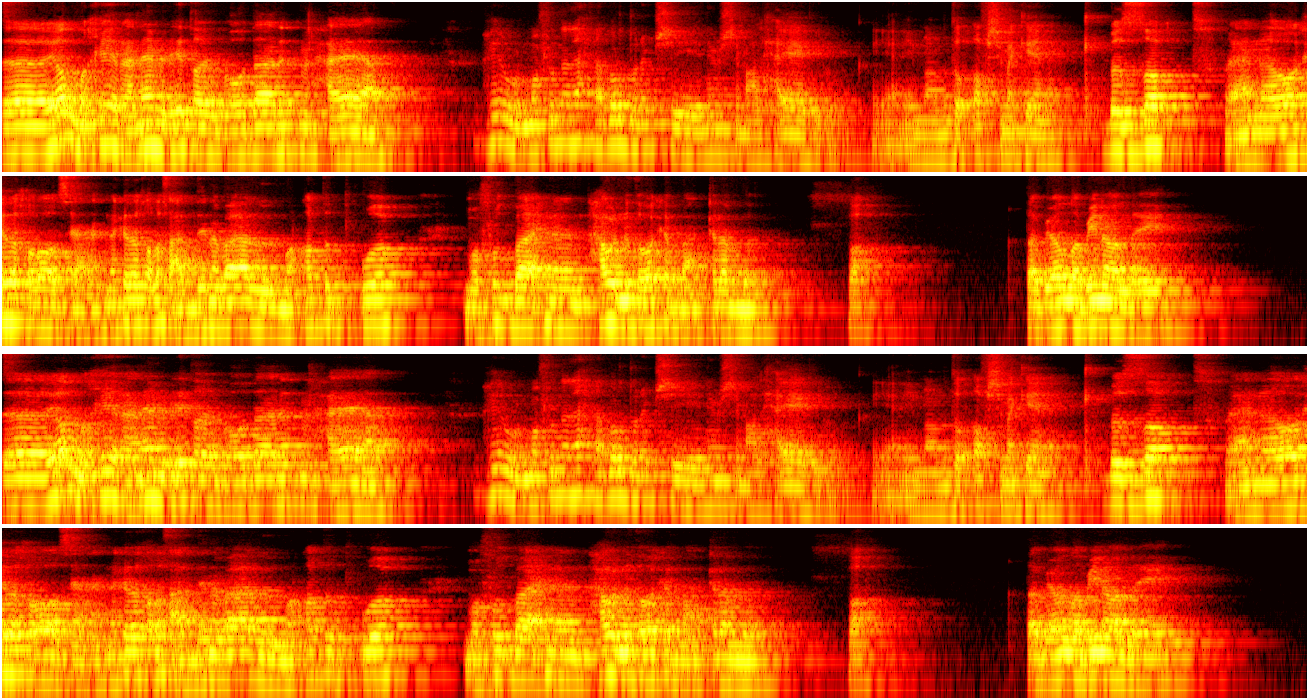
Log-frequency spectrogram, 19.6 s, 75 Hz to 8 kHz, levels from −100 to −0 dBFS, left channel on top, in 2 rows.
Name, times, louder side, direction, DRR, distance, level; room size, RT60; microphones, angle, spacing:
voice 1, 0.0-2.9 8.3-8.8 9.2-12.7 13.3-15.4 17.5-18.5, left 2 dB, 85° left, 3 dB, 0.6 m, -22 dB
voice 2, 3.6-6.3 6.5-7.9 16.1-16.3, equal, 5° left, 2 dB, 0.4 m, -30 dB
6.7 x 2.4 x 2.3 m, 0.88 s
head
